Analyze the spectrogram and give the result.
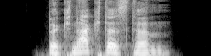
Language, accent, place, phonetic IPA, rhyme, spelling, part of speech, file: German, Germany, Berlin, [bəˈknaktəstəm], -aktəstəm, beknacktestem, adjective, De-beknacktestem.ogg
- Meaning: strong dative masculine/neuter singular superlative degree of beknackt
